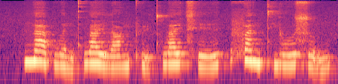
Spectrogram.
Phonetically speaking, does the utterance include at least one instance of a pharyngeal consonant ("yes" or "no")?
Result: no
